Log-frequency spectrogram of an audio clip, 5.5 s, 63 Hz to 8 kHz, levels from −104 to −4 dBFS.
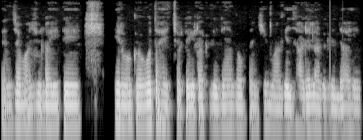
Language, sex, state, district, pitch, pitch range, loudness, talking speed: Marathi, male, Maharashtra, Nagpur, 100 Hz, 100-105 Hz, -23 LUFS, 155 wpm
